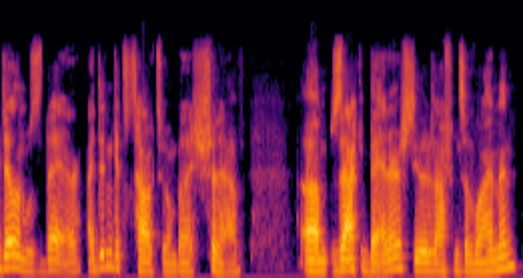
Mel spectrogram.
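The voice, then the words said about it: Hoarse, worn-out voice. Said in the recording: “my voice is totally gone. I'm super sleep deprived.”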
